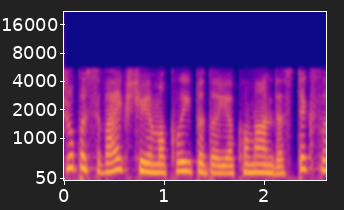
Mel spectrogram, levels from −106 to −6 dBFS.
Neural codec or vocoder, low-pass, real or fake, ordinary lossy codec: codec, 16 kHz, 1.1 kbps, Voila-Tokenizer; 5.4 kHz; fake; Opus, 24 kbps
